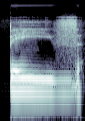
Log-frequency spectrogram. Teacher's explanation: when it has the e at the end then the th is voiced and the vowel is the long vowel sound a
